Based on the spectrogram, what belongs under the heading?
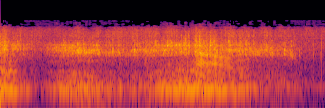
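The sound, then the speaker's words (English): A car engine revs hard and strains in a continuous, loud roar, swelling toward the middle and then easing slightly, as the car's wheels spin uselessly, hopelessly stuck in mud. No voices are heard. “No use, darling. We're hopelessly stuck.”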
